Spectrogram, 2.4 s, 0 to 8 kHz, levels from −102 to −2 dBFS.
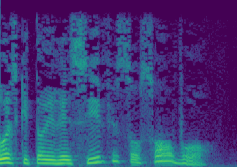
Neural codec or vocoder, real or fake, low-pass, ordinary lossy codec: none; real; 7.2 kHz; none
